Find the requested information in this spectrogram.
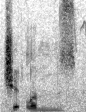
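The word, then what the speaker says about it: chitterlings: they misspelled it chitlins it's spelled chitlins c h i TT e r l i n g and it pronounced chitlins it's uh processed intestine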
